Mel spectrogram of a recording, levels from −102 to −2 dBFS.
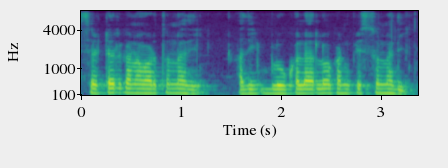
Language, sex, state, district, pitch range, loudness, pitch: Telugu, male, Telangana, Mahabubabad, 140-150 Hz, -17 LUFS, 145 Hz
